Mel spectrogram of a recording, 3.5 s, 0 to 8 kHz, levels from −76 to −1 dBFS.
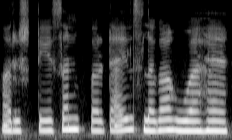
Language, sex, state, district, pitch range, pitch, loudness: Hindi, female, Jharkhand, Garhwa, 205-225 Hz, 210 Hz, -11 LUFS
